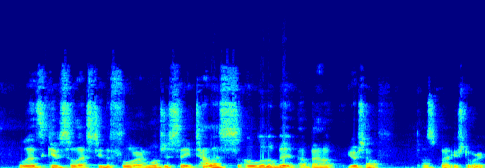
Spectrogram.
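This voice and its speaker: With a dark, mellow tone and an American accent, the speaker goes at a very fast pace, somewhat breathy, with lively intonation. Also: man, fairly high pitch for a man. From Florida, US. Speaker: podcast host. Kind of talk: casual interview chat.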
